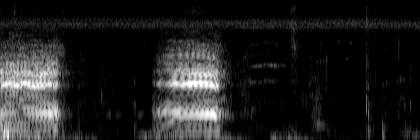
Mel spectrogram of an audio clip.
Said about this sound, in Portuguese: Tô vendo o João Miguel sair rolando com esse bezerro agora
